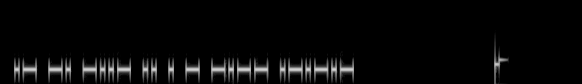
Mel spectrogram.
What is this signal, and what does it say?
Morse code, heard as a keyed tone, about 28 wpm, 700 Hz. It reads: ANXIETY.
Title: Sentences from Top 1600 Words 28wpm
